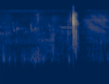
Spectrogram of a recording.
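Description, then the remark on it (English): Birds chirp faintly in the background, with one sharp, high chirp standing out briefly near the end against a quiet, hushed setting. “The birds are at it this time, too.”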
